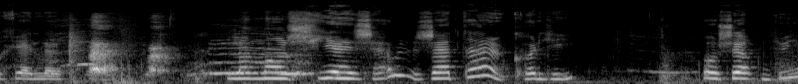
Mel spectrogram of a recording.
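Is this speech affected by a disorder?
Yes: ataxia; degenerative.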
